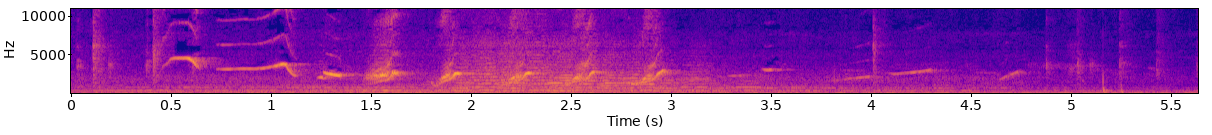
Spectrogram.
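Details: Aviary White-rumped shama calling to the flock: a few high whistled notes, then a run of about six sharp downslurred notes, followed by quieter scattered whistles.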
